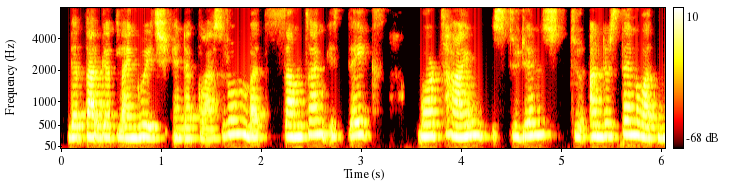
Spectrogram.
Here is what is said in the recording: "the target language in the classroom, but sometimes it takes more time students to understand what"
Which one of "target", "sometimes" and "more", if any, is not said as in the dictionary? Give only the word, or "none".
sometimes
